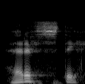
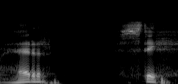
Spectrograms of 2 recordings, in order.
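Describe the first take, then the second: First: Said in the usual way. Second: Herfstig broken slowly as herfst, ig; wrong split. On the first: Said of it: "no existe". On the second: Shown as a demonstration. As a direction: show the wrong break in herfstig. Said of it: "No como".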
